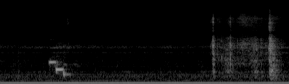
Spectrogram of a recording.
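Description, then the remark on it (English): A brief electronic voicemail beep after an automated message that extension 260 does not answer, faint and slightly stepped in pitch, followed by a few soft clicks and rustling bursts over a low steady hum. “extension 260 does not answer at the tone, leave a message.”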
